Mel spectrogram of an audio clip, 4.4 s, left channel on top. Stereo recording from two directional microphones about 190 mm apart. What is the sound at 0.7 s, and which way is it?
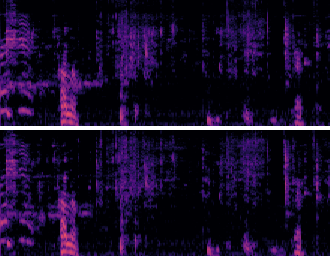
Speech, 30° right (ahead or behind).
